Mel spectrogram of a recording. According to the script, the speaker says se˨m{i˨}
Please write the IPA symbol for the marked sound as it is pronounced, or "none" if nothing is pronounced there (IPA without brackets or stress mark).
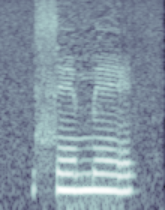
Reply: e˨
